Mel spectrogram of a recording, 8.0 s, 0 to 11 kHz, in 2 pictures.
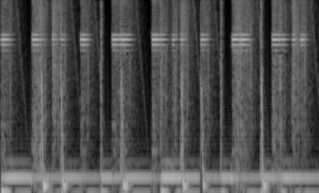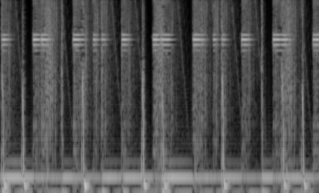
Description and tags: Aerobic Loop -37
A four bar four on the floor electronic drumloop at 120 BPM created with the Aerobic ensemble within Reaktor 5 from Native Instruments. Weird electro loop. Normalised and mastered using several plugins within Cubase SX.
drumloop, loop, rhythmic, 120bpm, electronic, electro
